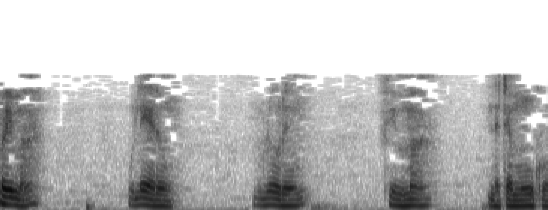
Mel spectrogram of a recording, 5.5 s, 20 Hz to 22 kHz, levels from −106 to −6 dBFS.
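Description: From start to end the speech carries heavy damage that is likely MP3 compression at a very low bitrate, around 16 kbps. Nothing survives above 5 kHz, so sibilants lose their edge and the sound turns dull and watery, with swirling, chirpy artefacts as weak frequency lines flicker on and off between frames. A spectrogram would show a hard ceiling at 5 kHz and patchy, blocky gaps below it; consonant attacks look smeared in the waveform.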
